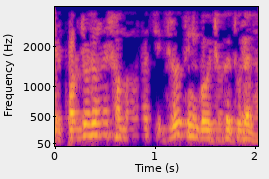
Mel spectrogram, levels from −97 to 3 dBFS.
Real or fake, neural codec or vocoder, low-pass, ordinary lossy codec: fake; vocoder, 24 kHz, 100 mel bands, Vocos; 3.6 kHz; none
